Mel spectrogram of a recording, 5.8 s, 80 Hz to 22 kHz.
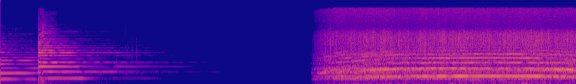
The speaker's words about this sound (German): In den Abendstunden des 13. Februar 1945 heulen in Dresden die Sirenen.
